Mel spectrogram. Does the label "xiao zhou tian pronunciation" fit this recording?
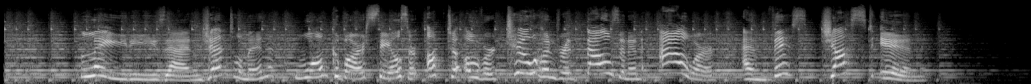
No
